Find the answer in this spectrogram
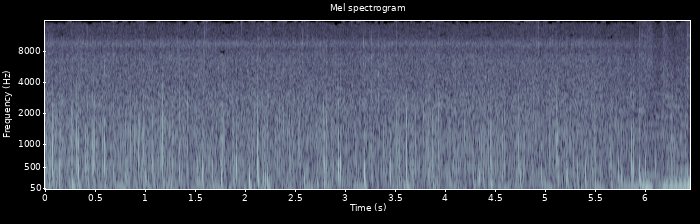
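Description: Heavy downpour with many sharp, close drop hits on an umbrella overhead, steady throughout.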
